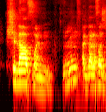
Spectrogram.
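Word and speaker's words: schlafen: अच्छा उसके बाद अगला लफज़ है शलाफन। हम अगला लफज़ जो है शलाफ़न। ये तो बहुत आसान है ना? एस सी एच शला। शलाफ़न। क्या बनेगा? शलाफन हैं।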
